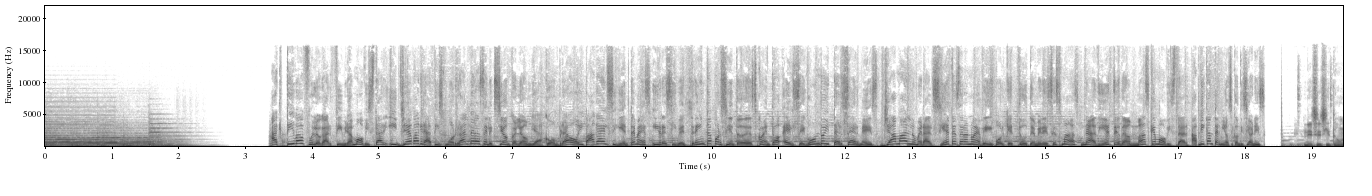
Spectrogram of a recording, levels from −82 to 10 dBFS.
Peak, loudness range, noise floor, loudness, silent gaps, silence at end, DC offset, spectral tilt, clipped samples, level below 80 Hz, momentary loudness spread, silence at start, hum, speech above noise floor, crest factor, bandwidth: -6 dBFS; 3 LU; -72 dBFS; -19 LUFS; none; 0 s; under 0.1%; -5 dB/octave; under 0.1%; -36 dBFS; 4 LU; 0 s; none; 54 dB; 12 dB; 16.5 kHz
